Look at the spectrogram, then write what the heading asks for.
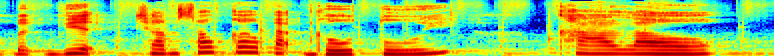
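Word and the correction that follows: koala: Đọc là qua la nhé đi Cậu mà đọc thế là ra thành nước ngọt Coca-Cola mất rồi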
